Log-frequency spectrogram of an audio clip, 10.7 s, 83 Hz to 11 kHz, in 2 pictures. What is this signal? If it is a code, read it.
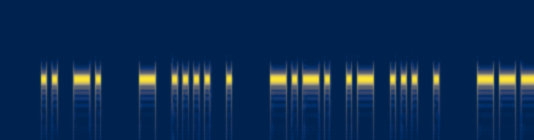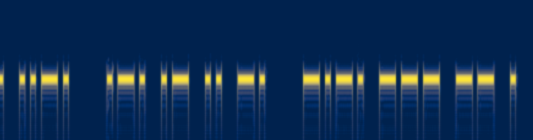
Morse code, heard as a keyed tone, about 22 wpm, 700 Hz. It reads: IN THE CASE OF RAIN COME
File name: practice / 22wpm / Sentences with 4-Word Phrases - 22wpm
